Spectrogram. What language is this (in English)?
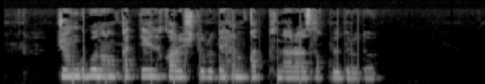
Uyghur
